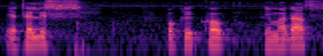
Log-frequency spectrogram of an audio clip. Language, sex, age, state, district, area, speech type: Assamese, male, 60+, Assam, Biswanath, rural, spontaneous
